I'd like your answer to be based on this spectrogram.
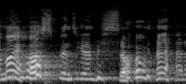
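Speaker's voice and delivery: high, loud imitated fretting; mock dismay. Preacher imitating the driver dreading her husband, mock dismay.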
